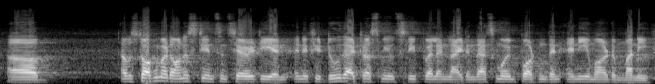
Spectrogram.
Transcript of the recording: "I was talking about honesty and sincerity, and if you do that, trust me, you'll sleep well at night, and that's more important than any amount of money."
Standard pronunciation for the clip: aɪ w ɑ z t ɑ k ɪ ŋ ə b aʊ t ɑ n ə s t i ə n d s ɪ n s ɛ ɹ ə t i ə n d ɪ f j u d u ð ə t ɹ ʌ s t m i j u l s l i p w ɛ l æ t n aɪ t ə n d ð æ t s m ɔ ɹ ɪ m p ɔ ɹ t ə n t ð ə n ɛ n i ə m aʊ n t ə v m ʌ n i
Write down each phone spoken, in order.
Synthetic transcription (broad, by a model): aɪ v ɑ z t ɑ k ɪ ŋ ə b aʊ t ɑ n ə s t i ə n s ɪ n s ɛ ɹ ə t i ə n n ɪ f j u d u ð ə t ɹ ʌ s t m i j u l s l i p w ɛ l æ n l aɪ t ə n d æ t s m ɔ ɹ ɪ m p ɔ ɹ t ə n t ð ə n ɛ n i ə m aʊ n t ə v m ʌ n i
